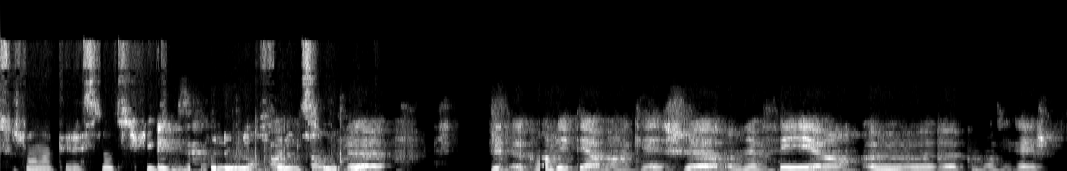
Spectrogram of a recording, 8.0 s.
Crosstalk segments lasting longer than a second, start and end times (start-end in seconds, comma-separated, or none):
1.2-2.9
